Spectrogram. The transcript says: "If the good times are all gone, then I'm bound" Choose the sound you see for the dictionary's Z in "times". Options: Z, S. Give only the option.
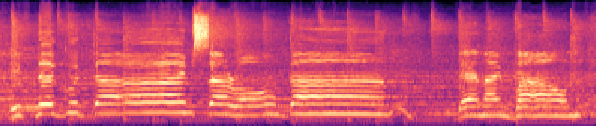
S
